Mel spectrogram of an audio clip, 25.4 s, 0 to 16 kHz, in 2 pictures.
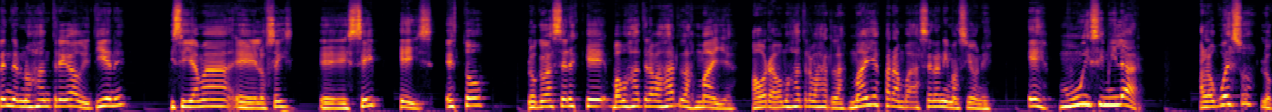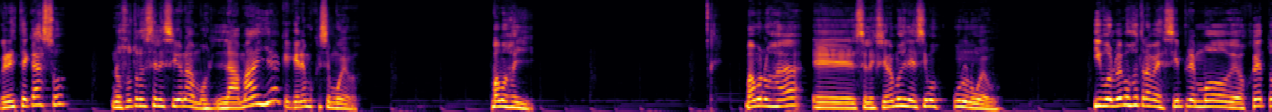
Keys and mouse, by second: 22.1 click.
